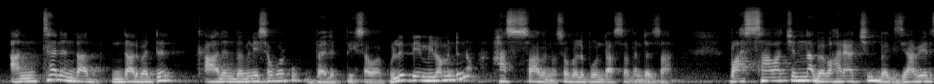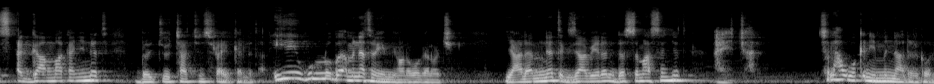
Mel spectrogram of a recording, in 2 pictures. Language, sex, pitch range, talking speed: Amharic, male, 120-160 Hz, 105 wpm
